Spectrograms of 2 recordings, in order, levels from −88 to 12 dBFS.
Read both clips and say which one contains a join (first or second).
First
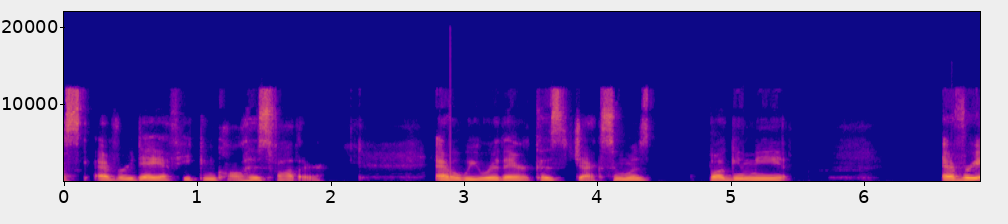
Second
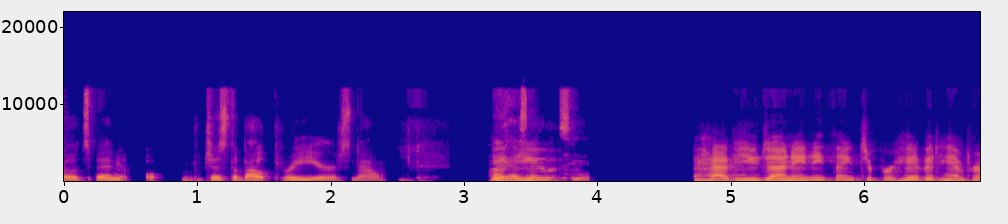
first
